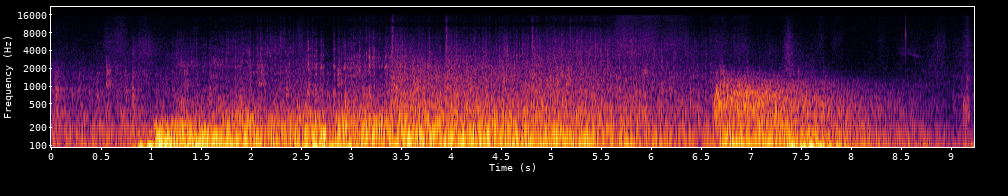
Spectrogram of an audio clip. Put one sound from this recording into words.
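Heavy stone machinery rumbles and grinds loudly.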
